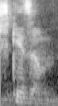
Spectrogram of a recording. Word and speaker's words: schism: So it's very nice to feel that strange schism in reality. Schism, rhyming with schizophrenia. No.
